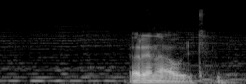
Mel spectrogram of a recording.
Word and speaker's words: Renault: how you say it of course of course Renault no not Renault not Renault Renault Renault said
